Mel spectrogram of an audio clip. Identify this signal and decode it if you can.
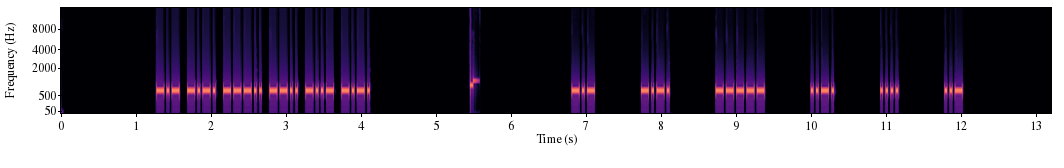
Morse code, heard as a keyed tone, about 36 wpm, spaced as for 18 wpm, 700 Hz. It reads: KC8ZXC KC0FHU
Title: USA Call Signs - 6 Characters - 6x Character Spacing - 35wpm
